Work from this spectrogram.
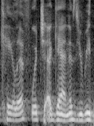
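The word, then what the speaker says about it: caliph: case um my uh both of those names are pronounced the same as at least one pronunciation of the word caleff which again as you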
